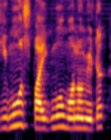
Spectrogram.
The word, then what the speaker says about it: haemosphygmomanometer: Pronunciation is hemosphygmomanometer.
